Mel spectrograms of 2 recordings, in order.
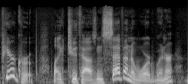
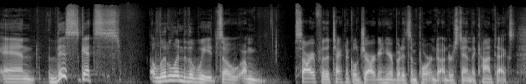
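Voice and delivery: normal talking voice

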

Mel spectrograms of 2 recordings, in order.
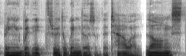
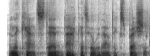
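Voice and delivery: ordinary delivery, nothing marked

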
